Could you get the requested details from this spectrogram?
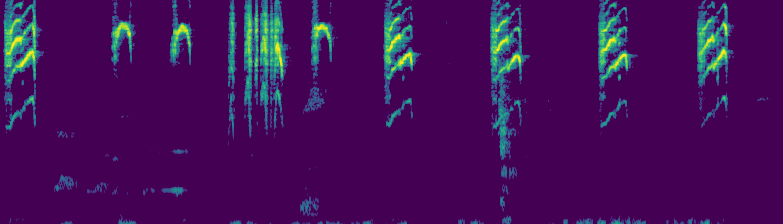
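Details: Sooty-headed bulbul calls used as a lure to prompt other bulbuls to sing: short, high chirping notes about one per second, with a harsher rattling burst midway, over faint low thumps.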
